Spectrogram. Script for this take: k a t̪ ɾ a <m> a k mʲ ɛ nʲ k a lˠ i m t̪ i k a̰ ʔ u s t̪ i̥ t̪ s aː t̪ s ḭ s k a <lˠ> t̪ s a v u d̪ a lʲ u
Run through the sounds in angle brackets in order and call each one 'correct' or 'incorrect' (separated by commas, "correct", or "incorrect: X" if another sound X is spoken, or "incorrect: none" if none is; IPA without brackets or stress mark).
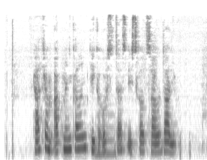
correct, correct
